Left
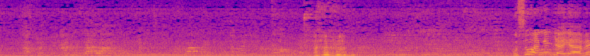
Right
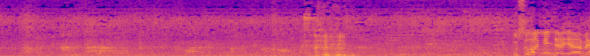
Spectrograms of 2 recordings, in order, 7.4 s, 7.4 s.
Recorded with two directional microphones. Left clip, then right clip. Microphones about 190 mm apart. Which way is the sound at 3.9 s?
30° left (ahead or behind).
